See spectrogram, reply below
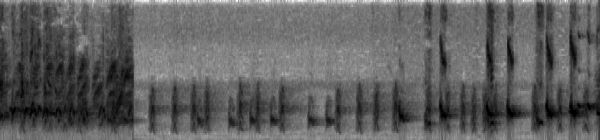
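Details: A Yellow-vented Bulbul recording used to lure birds for trapping. A loud burst of crowded chatter gives way to separate short, bubbly, slightly rising notes, repeated roughly twice a second and growing clearer toward the end.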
